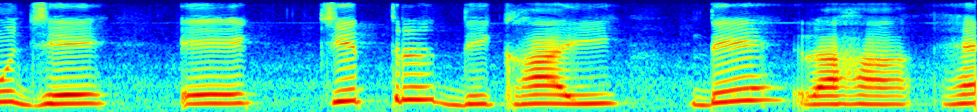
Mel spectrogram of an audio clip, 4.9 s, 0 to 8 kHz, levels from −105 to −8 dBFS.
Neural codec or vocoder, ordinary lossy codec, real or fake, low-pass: none; none; real; 7.2 kHz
